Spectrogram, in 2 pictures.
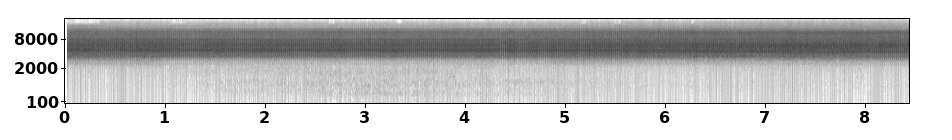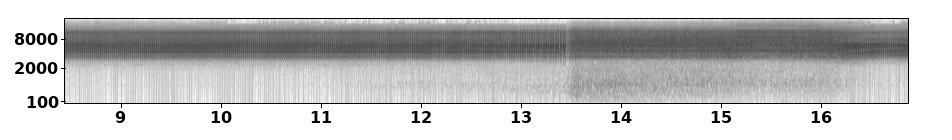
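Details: Chorus of cicadas (Cryptotympana atrata): a dense, continuous high-pitched buzzing drone holding steady throughout, with a brief lower rustling burst near the end.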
